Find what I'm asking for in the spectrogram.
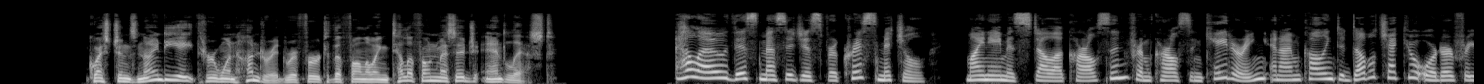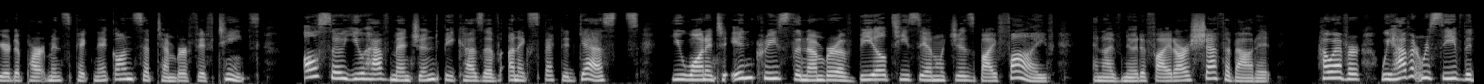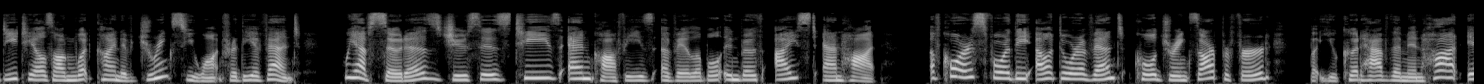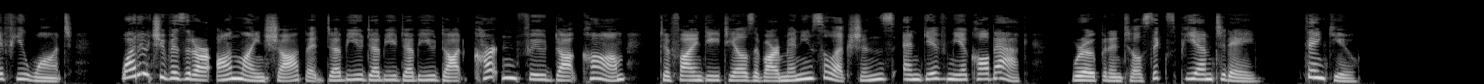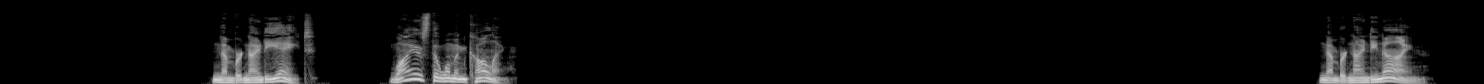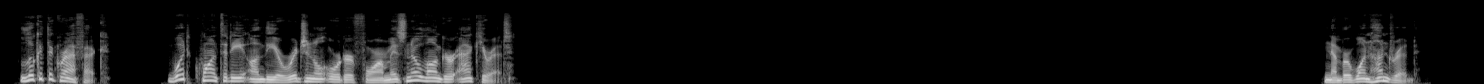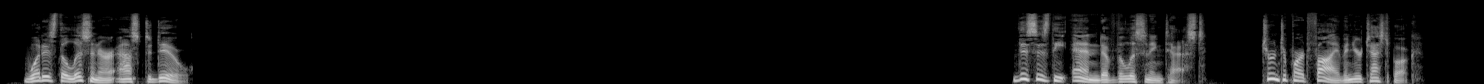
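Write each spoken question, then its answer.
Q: Why is the woman calling?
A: To double-check the picnic catering order

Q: What is the listener asked to do?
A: Visit the online shop and call her back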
